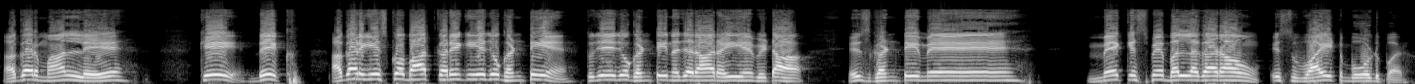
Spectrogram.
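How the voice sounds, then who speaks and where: A man's voice: high voice, takes it slowly, a bit bright, smooth, no echo. A man teaching physics to a class, often calling students "beta" and firing repeated check questions at them. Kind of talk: classroom lecture.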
